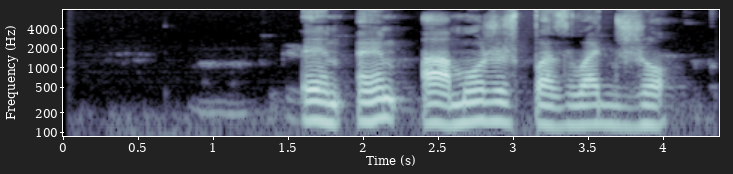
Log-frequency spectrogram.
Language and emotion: Russian, neutral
